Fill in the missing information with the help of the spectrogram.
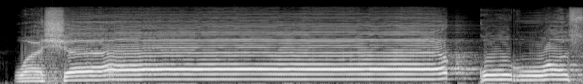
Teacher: panjangkan shin 6 ketukan, baru tasydid pada huruf qaf. Wa syaqqur rasul, dipanjangkan dulu baru ditasydidkan. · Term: mad lazim mutsaqqal kalimi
